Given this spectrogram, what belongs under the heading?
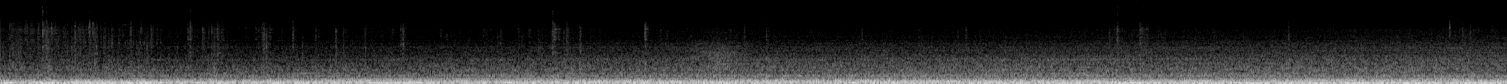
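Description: A 1976 Rolls Royce Silver Shadow pulls away with a steady, low engine rumble and road noise, heard loud and close from inside the car, with no talking.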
